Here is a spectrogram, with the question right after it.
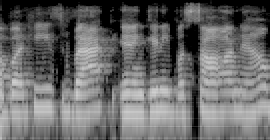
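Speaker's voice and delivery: usual speaking voice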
